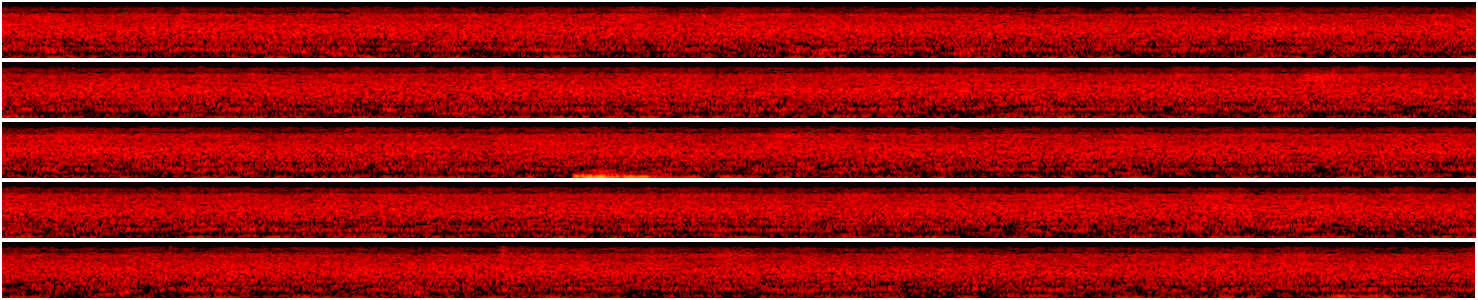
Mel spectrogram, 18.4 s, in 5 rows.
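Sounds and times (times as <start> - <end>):
rain falling: 0.0 - 18.4
soft thud: 8.8 - 9.2.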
